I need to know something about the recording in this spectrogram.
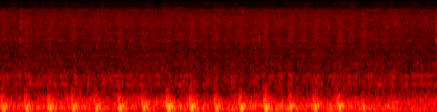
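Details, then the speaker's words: Toyota Camry, warmed up, after battery disconnect: low uneven engine pulses that sag, barely idling, shaking and near stalling, from lost idle learned values; fixed by the idle relearn reset procedure. "you can see the car is barely idling and it's shaking i don't know if you can pick that up but that's typical if you disconnect the battery on many cars"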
